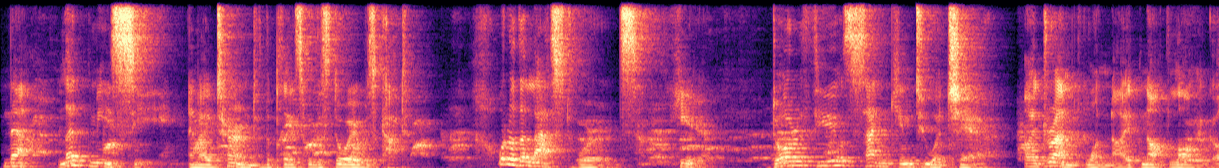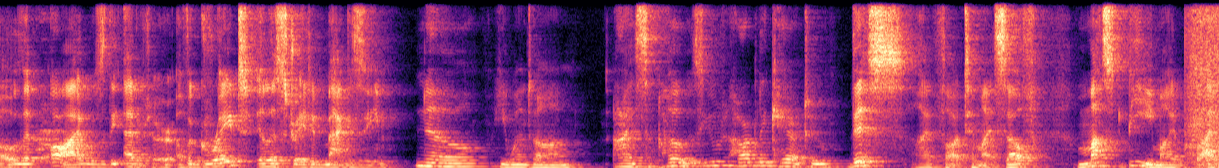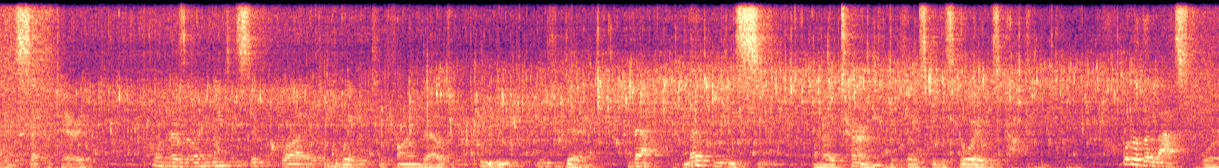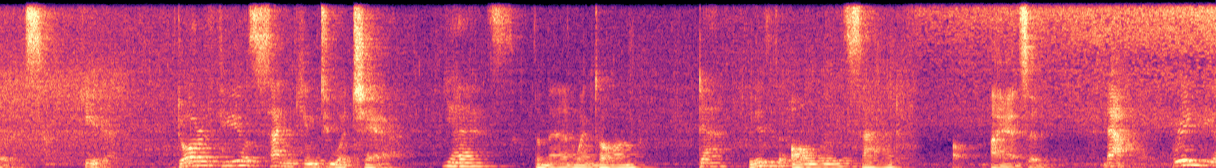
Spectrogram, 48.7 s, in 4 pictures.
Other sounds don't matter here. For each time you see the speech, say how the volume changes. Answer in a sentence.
The speech can be heard from 0.0 to 48.6 s, at a steady volume.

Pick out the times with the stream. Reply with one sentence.
The stream can be heard from 24.0 to 48.6 s.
